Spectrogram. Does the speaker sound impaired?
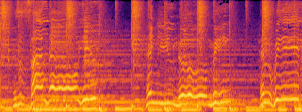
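No.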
